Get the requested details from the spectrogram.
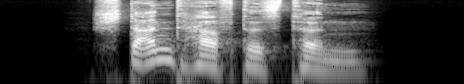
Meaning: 1. superlative degree of standhaft 2. inflection of standhaft: strong genitive masculine/neuter singular superlative degree
- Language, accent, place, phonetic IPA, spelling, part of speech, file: German, Germany, Berlin, [ˈʃtanthaftəstn̩], standhaftesten, adjective, De-standhaftesten.ogg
